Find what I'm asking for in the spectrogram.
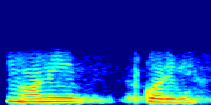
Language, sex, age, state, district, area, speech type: Odia, female, 18-30, Odisha, Malkangiri, urban, conversation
